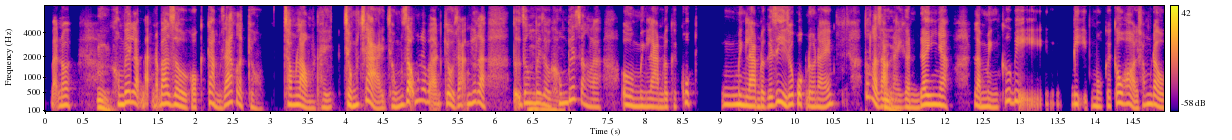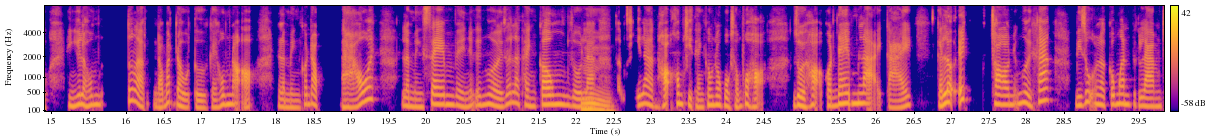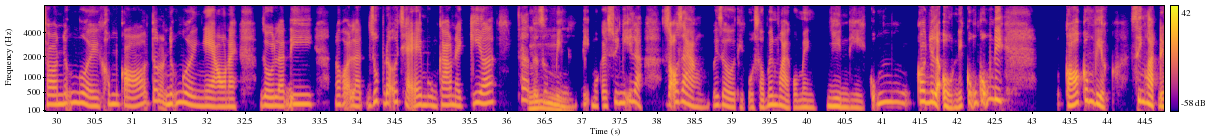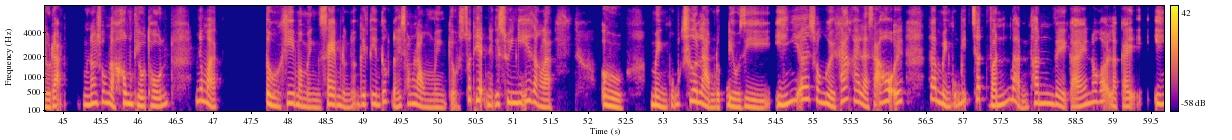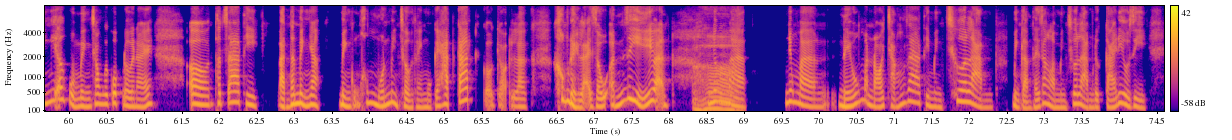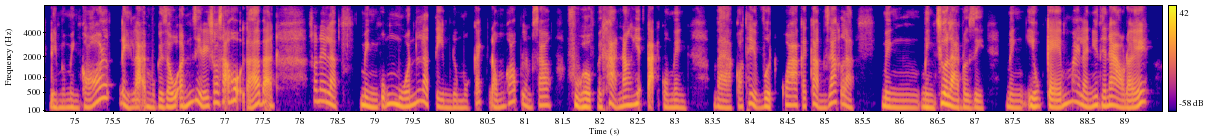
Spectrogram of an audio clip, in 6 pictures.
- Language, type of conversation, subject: Vietnamese, advice, Làm sao để bạn có thể cảm thấy mình đang đóng góp cho xã hội và giúp đỡ người khác?
- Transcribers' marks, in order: tapping; sniff; sniff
